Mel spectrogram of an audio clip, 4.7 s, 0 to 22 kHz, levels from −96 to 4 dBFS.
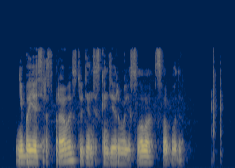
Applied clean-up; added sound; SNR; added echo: none; none; none; none.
